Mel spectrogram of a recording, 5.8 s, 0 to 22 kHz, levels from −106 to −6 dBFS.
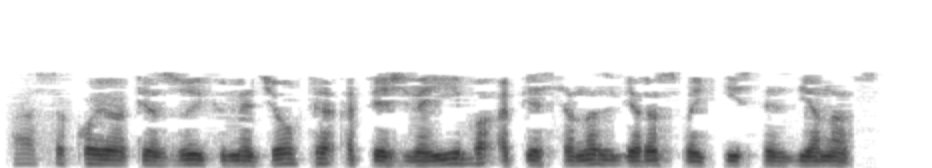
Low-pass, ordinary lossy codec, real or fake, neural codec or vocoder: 3.6 kHz; MP3, 16 kbps; fake; vocoder, 24 kHz, 100 mel bands, Vocos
